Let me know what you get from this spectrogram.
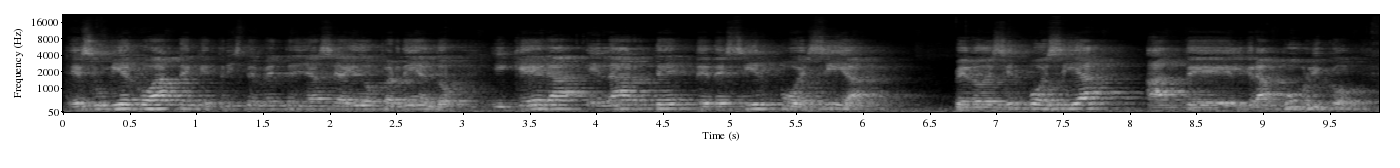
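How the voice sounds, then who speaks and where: A man's voice: fairly high pitch, measured pace. Man speaking in a very echoey hall. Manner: conversational with frequent filler words and restarts. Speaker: speaker addressing an audience. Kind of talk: live talk to an audience. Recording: echoey room, picked up from a distance.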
